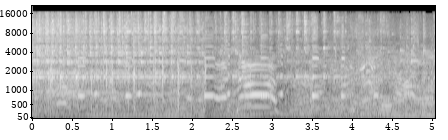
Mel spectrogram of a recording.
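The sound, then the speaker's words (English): Spectators at the UK National Hill Climb Championships ring cowbells in a rapid, continuous clatter as the last rider comes up the climb, amid a cheering, shouting crowd, with loud voices rising and falling over the metallic clanging throughout. “UK National Hill Climb Championships special | Cow bells, cut-off handlebars”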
